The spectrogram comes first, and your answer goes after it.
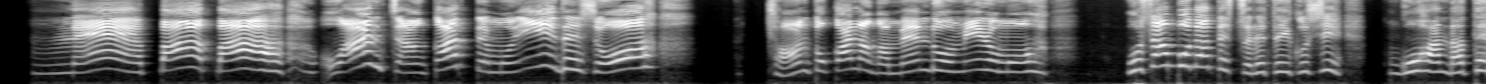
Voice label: girl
